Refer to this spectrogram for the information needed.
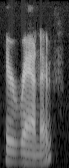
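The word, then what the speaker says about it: Eranniv: Eraniv, that's the correct pronunciation. – Eraniv.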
